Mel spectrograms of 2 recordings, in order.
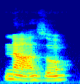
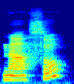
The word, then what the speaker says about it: naso: in between two vowels when the s is in between two vowels like in naso naso nose naso you see it's not naso which would be the s from sorella sorella sister but not television which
